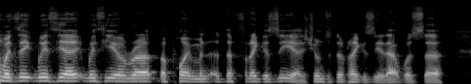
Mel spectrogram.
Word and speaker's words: Freguesia: How are you getting on with your appointment at the Freguesia, Junta de Freguesia? That was I've heard that pronounced quite a few different ways. The Freguesa by English people.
